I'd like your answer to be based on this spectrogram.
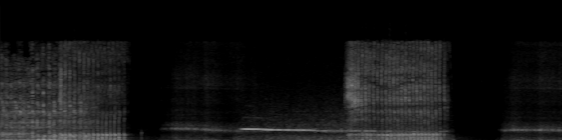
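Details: Moumou and a puppy snoring together: loud rattling snores alternating with a high, thin nasal whistle on breathing out; snoring with nasal whistling.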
